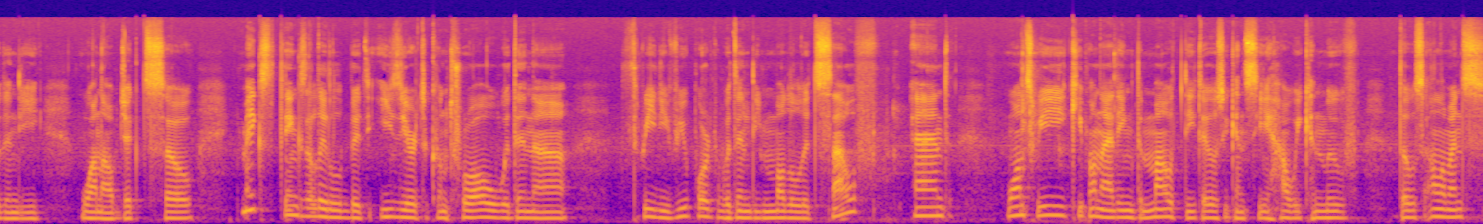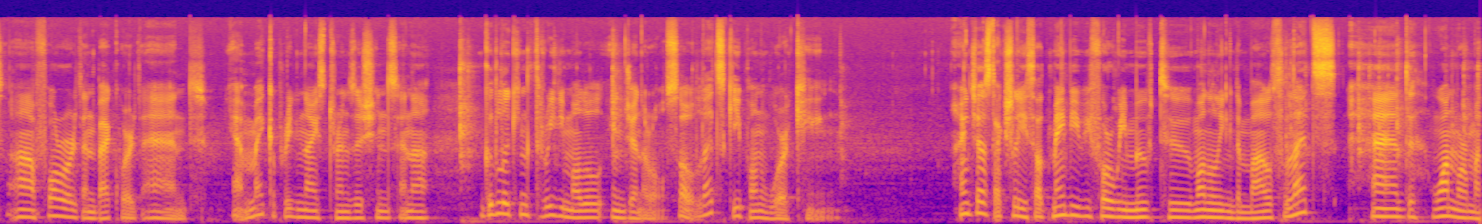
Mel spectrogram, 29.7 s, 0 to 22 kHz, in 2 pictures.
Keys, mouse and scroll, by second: 5.3 scroll down 2, 7.1-7.5 scroll up 2, 7.7-8.2 scroll down 2, 8.7 scroll down 2, 9.2-9.8 scroll up 1, 10.2 KP_1, 11.2 z, 11.4 scroll up 1, 14.8 scroll down 1, 15.2 scroll up 1, 15.9 scroll down 1, 19.5 Tab, 19.9 z, 21.0 a, 21.8 scroll up 1, 22.1 scroll down 1, 23.9 click, 26.9 z.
